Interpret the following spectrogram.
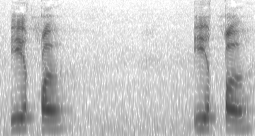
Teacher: یہاں پر اب ہم نے حمزہ کے نیچے کسرہ پڑھی 1 کاؤنٹ کے برابر، اور قوف حروف مستعلیہ میں سے ہے، اس کو پر پڑھنا ہے، موٹا کر کے ادا کریں گے، اور یہ قوف یہاں پر ساکن ہے تو یہ حروف قلقلہ میں سے ہے، اس کے اوپر قلقلہ ہوگا۔ یعنی آواز پلٹ کر آئے گی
